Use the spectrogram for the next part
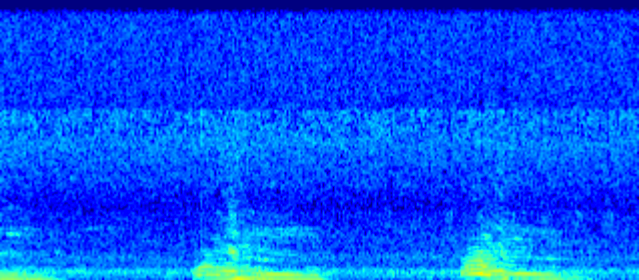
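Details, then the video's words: Captive tiger at a big cat rescue sanctuary, described as talking: two drawn-out, moaning vocal calls with clear harmonics, each about a second long, gently rising then falling, separated by quiet pauses, with a woman's voice heard nearby. "Talking tiger."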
